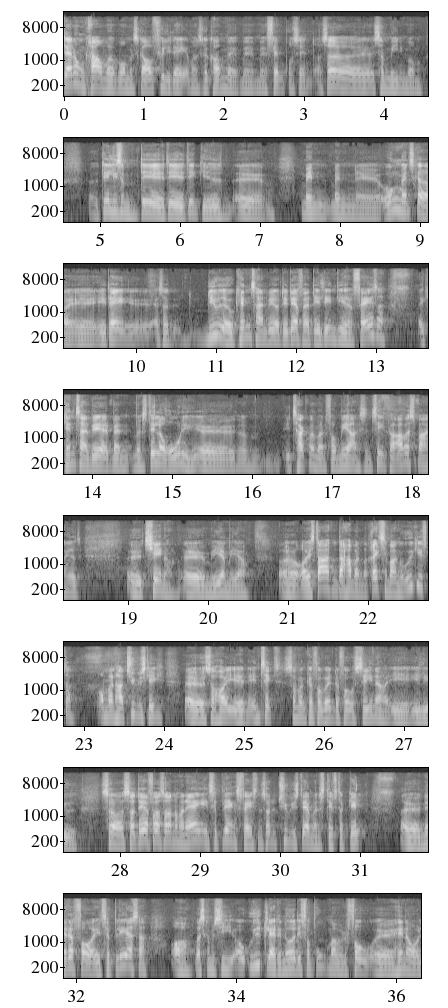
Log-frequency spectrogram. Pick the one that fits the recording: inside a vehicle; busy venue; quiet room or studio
busy venue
